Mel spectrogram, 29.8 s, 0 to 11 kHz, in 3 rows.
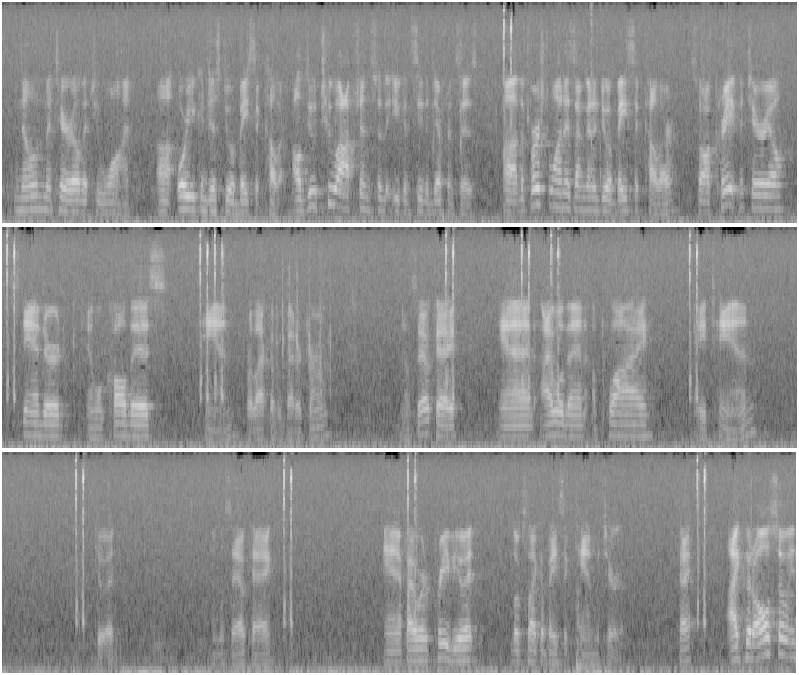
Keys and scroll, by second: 13.1 shift+t, 13.7 a, 14.0 n.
